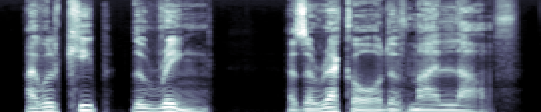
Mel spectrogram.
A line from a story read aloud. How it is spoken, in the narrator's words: she said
